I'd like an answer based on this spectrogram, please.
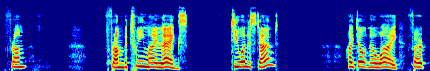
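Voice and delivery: high, loud halting distress; frightened confession. A narrator's reading. Elisa explaining her bleeding to Malern, frightened. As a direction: squeeze out each word in fear.

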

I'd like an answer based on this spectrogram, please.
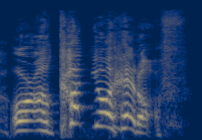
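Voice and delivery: high, drawn-up royal threat; hammed-up threat from a king; threatening king. King threatens to behead the scientist, threatening.

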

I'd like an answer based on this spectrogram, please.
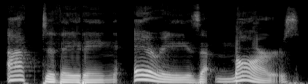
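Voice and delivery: slow, loud robot announcement; alien robot voice. Shown as a demonstration. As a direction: command it like a machine. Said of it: "if you do the alien robot voice".

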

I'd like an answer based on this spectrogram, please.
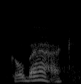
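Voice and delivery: resigned murmur. Acted. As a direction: let it sink in defeat. Quiet resigned echo.

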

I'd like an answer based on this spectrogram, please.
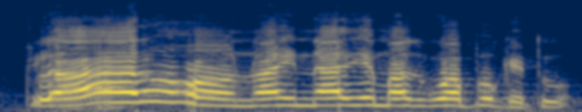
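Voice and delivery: high, exaggerated mock flattery; gushing sarcastic praise; sarcasm. Shown as a demonstration. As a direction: overdo the agreement so it is clearly fake. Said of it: "Eso es sarcasmo".

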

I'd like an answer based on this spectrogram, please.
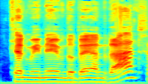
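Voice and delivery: imitating a Swedish speaker telling a story; Swedish accent. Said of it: "This is a Swedish accent".

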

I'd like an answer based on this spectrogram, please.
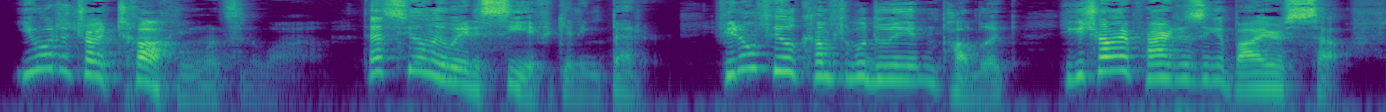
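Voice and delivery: high, quick, chattering advice; chatty healer. Acted. Healer urging her mute patient to practise talking, chatty.

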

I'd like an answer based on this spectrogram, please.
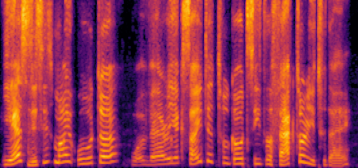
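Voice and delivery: put-on high-pitched elderly dragonborn with a European accent; old dragonborn man. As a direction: greet them as a high-voiced old uncle. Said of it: "and the old man just goes".

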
